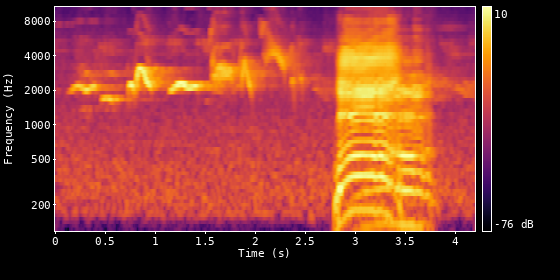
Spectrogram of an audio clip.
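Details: Lambs grazing in a cool green forest: high, thin birdsong chirps open the passage, then one loud, quavering lamb bleat lasting about a second takes over before fading.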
